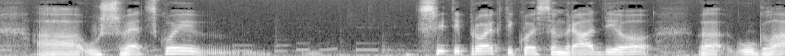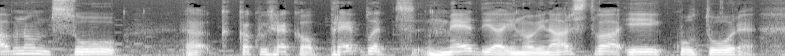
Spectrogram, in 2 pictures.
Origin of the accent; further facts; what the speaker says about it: Serbia; zato što dolazim sa Balkana, zato što dolazim iz Srbije koja ima lošu reputaciju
